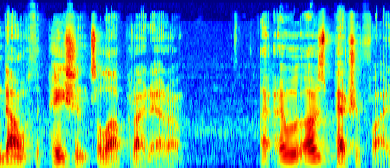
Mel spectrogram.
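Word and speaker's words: La Pradera: Spell that again. L A P R A D E R A. Okay. La Praa.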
